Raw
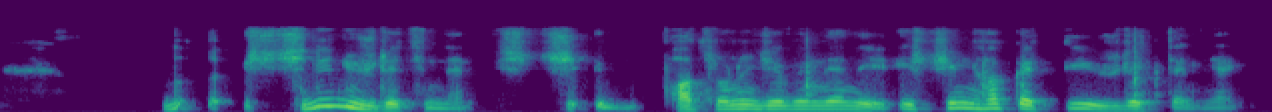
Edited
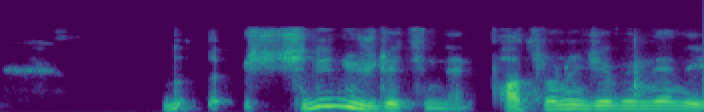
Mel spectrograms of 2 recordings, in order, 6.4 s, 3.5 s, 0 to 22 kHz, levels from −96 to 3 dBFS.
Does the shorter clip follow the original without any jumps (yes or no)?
no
